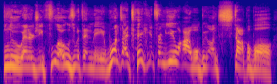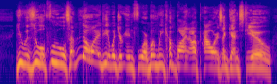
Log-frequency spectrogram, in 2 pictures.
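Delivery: menacing villain boast, slowing on the threats; a scheming bad guy taunting the heroes; villain Psycho Blue. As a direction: gloat like a cartoon supervillain.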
